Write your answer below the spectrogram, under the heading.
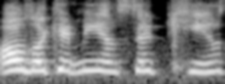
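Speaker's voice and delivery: mocking. Mocking how she poses to hide her double chin: mocking imitation of her. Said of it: "when she makes that face she does".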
